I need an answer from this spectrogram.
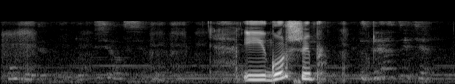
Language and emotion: Russian, neutral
